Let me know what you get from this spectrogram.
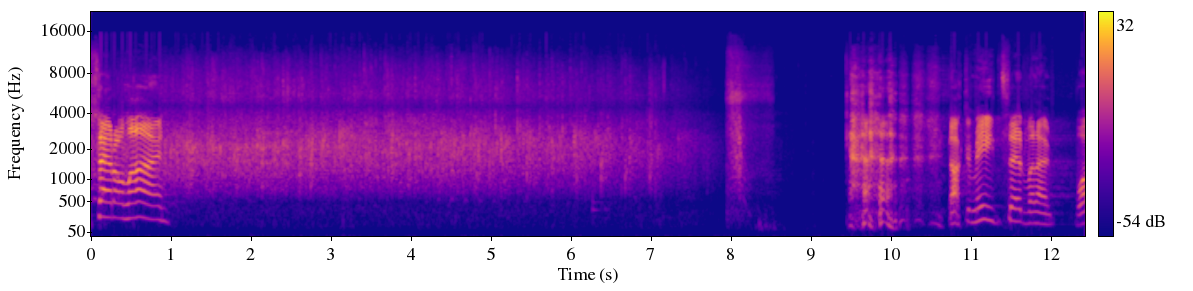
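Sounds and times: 
audience applause: 0:00.0 - 0:08.0
brief loud burst of clapping: 0:00.0 - 0:08.5
speech: 0:00.1 - 0:01.1, 0:09.6 - 0:12.4
laughter: 0:09.5 - 0:10.7.

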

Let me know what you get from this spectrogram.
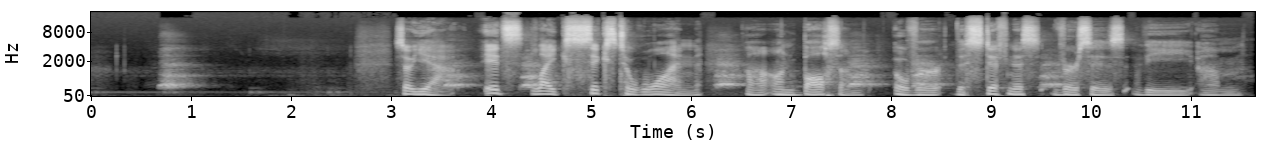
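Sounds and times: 
dog barking: 0:00.7 - 0:01.2, 0:03.6 - 0:04.6, 0:06.2 - 0:06.6, 0:07.5 - 0:08.7, 0:09.5 - 0:10.0
speech: 0:03.1 - 0:11.6.

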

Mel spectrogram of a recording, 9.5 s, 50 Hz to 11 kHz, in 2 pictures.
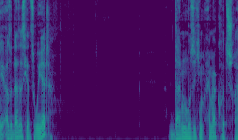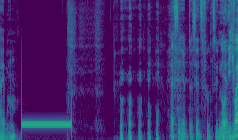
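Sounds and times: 
speech: 0:00.0 - 0:01.2, 0:03.4 - 0:05.2, 0:07.2 - 0:09.5
phone call busy signal beeps: 0:05.2 - 0:06.2
steady phone tone: 0:05.2 - 0:06.2.

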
